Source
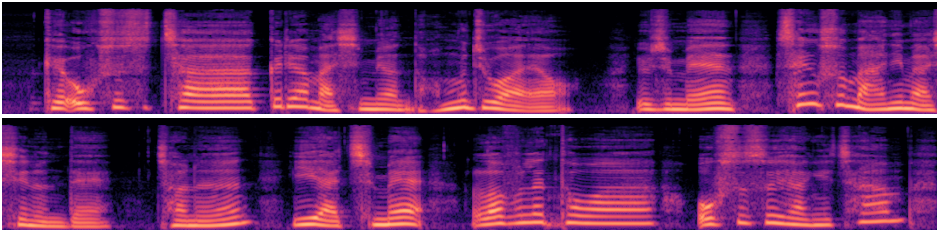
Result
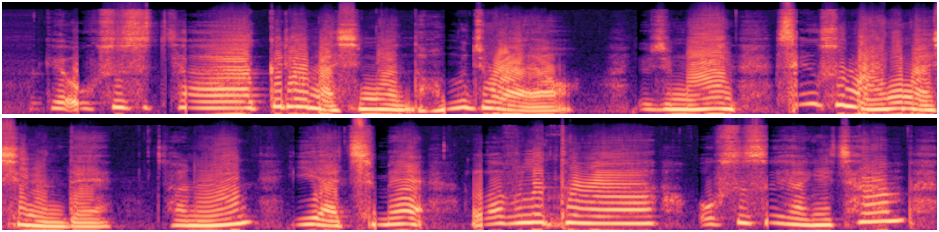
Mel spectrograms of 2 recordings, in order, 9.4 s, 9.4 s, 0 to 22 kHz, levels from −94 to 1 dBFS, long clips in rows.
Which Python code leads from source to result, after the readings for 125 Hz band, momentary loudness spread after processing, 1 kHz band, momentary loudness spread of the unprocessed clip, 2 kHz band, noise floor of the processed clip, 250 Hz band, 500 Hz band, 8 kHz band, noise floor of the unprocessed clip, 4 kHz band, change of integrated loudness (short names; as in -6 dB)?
+12.5 dB, 7 LU, +10.0 dB, 7 LU, +16.0 dB, -43 dBFS, +10.5 dB, +8.5 dB, +14.5 dB, -61 dBFS, +15.0 dB, +11.0 dB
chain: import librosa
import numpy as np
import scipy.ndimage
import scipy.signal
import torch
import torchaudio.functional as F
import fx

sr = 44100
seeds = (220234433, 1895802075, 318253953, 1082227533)

y = fx.auto_swell(x, sr, attack_ms=280.0)
y = fx.fold_sine(y, sr, drive_db=11, ceiling_db=-7.5)
y = y * 10.0 ** (3.5 / 20.0)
